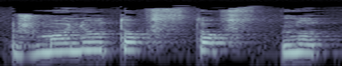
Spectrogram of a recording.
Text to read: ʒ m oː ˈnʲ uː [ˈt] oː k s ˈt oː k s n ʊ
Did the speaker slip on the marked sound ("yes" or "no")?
no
